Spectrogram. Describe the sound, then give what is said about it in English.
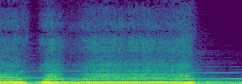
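A loud steam locomotive whistle from a fast, streamlined engine gives a short blast and then a long, steady one at an even pitch, with no talk over it. “has a whistle that sounds like this”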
